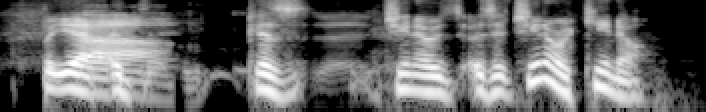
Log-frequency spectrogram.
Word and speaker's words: Chino: But yeah, cuz Chino is it Chino or Kino? I say Kino. Yeah, it's in the American dub. It's pronounced Kino.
